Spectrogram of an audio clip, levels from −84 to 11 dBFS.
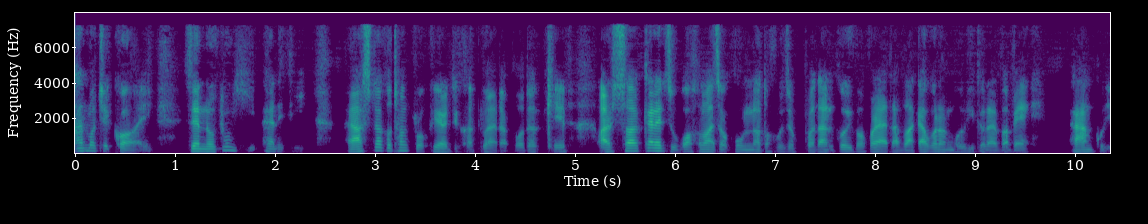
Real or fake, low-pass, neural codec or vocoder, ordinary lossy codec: fake; none; codec, 16 kHz, 1.1 kbps, Voila-Tokenizer; none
